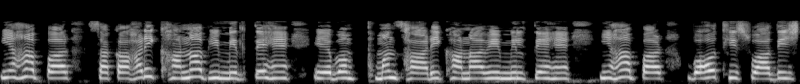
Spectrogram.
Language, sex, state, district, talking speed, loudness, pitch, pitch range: Hindi, female, Bihar, Saran, 140 wpm, -13 LUFS, 285 Hz, 275-300 Hz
